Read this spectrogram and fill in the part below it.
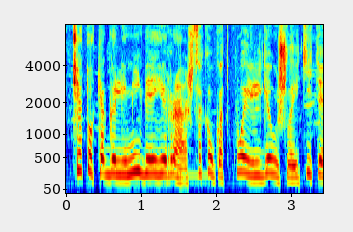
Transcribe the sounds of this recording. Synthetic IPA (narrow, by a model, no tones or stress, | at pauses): t͡ʃʲɛt̪oːkʲɛɡɐlʲɪmʲiːbʲeːiːrɐɐʃsɐkɐʊkɐt̪kuɔɪlʲɡʲɛʊɪʃlˠɐɪkʲiːt̪ʲɪ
